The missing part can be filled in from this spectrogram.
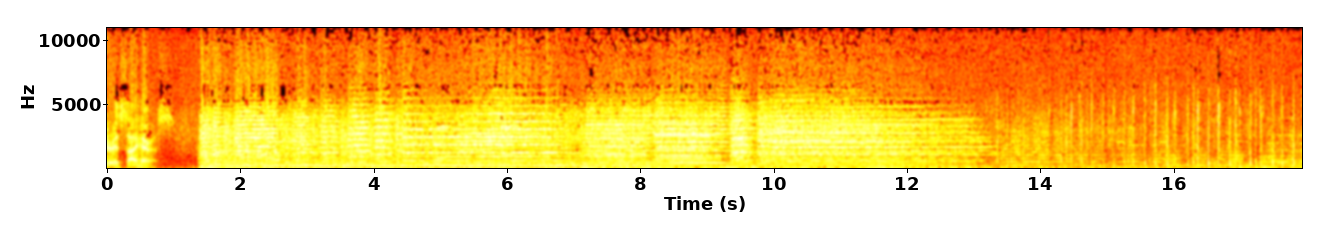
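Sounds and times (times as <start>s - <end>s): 
speech: 0.0s - 2.2s
sustained musical chord: 1.4s - 15.9s
horse hooves galloping down a village street: 13.2s - 17.9s.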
